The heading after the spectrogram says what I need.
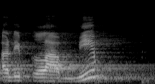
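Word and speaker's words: الم: Itu cara bacanya yang benar harus 17 harokat.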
